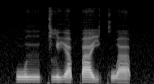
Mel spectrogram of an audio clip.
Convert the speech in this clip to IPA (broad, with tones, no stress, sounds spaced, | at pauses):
w ɯː˧ k l i˧ a̯ p a˧ j k w a˨˩ p̚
